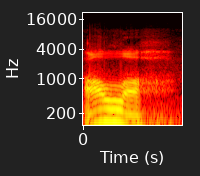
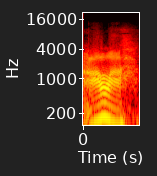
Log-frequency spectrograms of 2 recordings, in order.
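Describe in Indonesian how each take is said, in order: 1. Bunyi L ditahan panjang dan ditekan. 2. Bunyi L pendek dan tunggal. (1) "L-nya double, ditekan Allah" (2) "Bukan Allah. Kalau Allah, L-nya satu"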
